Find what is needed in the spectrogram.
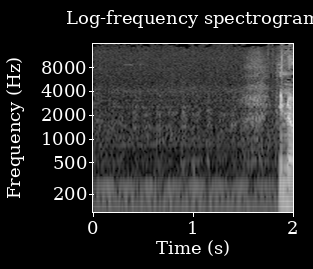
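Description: Steady low electrical hum with no voice over it; near the end a man draws a breath and starts to speak.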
